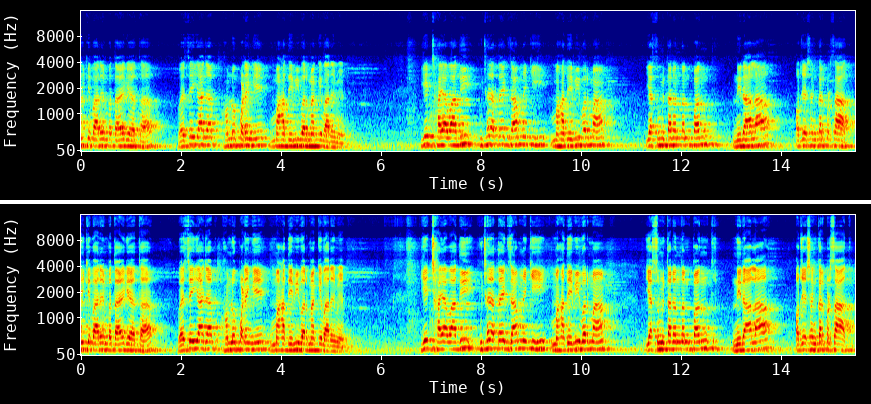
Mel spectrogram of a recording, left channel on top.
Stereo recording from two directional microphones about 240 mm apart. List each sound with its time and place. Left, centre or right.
0.0 s speech: right
6.8 s a man's voice: right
